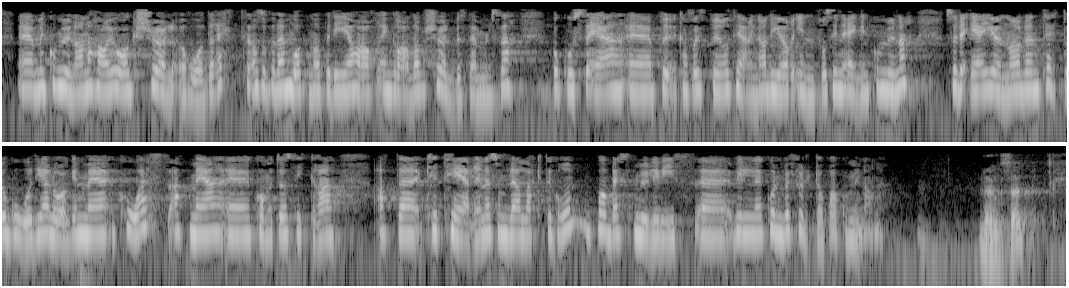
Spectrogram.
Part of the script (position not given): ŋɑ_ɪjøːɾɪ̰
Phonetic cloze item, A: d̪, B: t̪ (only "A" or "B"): A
